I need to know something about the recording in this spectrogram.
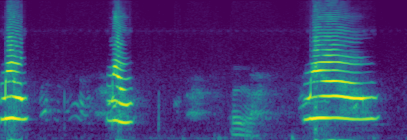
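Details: Kittens meowing indoors at home: a quick series of short meows, then a longer, steady, tonal meow at the end, with soft smaller squeaks and a low murmur between calls.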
